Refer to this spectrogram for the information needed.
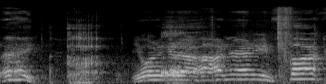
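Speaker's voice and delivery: play-acted, very high-pitched hollering yell. Retelling how one of the group called out to girls ahead on the street, retelling a yell. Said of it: "Brent yells out".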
